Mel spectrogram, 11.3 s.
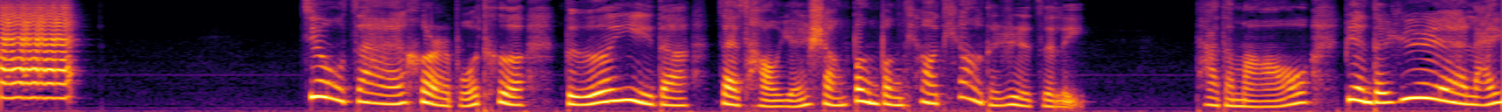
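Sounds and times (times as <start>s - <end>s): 
sheep bleating: 0.0s - 0.6s
speech: 2.6s - 8.2s, 9.0s - 11.2s.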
